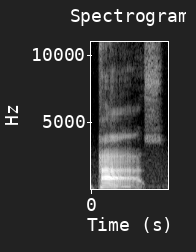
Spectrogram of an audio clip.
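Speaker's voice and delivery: पास stretched very slow, full energy; drawn out. Shown as a demonstration. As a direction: hold पास long and strong. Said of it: "पूरी energy से बोलें".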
